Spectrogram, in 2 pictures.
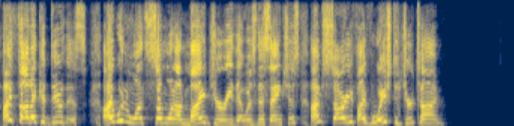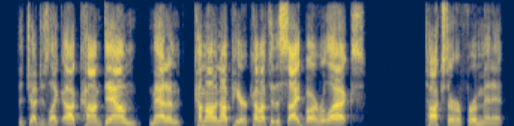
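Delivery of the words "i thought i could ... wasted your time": very high, loud, tearful sobbing. Retelling a woman in court breaking down over being anxious, imitating her sobbing. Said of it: "She's sobbing".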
